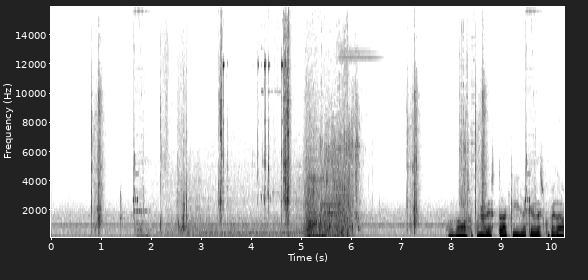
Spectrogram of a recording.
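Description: Short electronic clicks tick as a menu is scrolled.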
